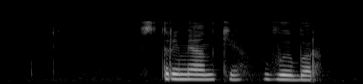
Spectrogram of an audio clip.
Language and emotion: Russian, neutral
